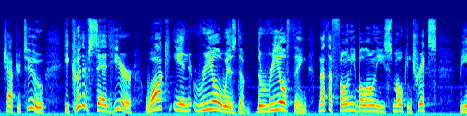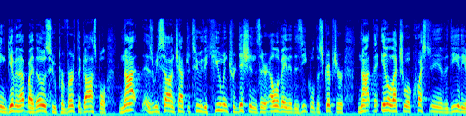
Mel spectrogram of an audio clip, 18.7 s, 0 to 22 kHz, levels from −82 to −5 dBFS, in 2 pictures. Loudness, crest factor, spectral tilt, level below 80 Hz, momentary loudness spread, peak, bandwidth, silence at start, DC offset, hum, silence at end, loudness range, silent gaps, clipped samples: -27 LUFS; 20 dB; -5 dB/octave; -54 dBFS; 11 LU; -6 dBFS; 11.5 kHz; 0.1 s; under 0.1%; none; 0 s; 4 LU; none; under 0.1%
